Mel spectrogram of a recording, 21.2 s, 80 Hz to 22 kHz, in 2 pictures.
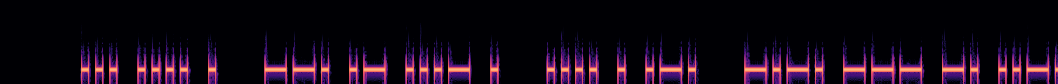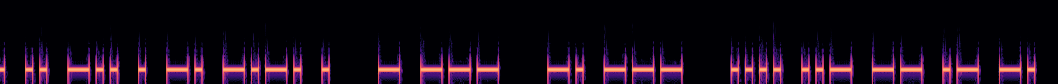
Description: Morse code, heard as a keyed tone, about 17 wpm, 700 Hz. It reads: SHE GAVE HER CONFIDENCE TO NO HUMAN
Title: Sentences from Top 1500 Words 17wpm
